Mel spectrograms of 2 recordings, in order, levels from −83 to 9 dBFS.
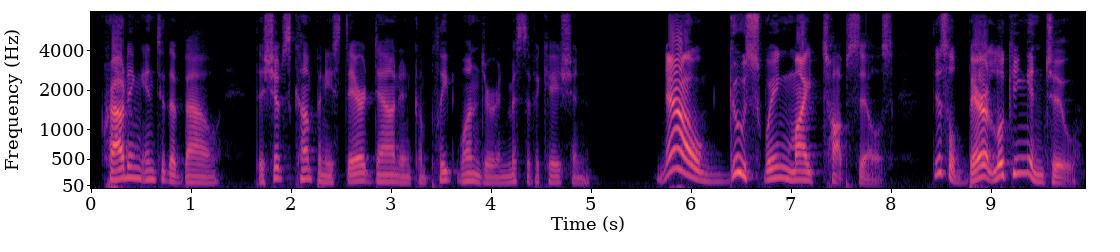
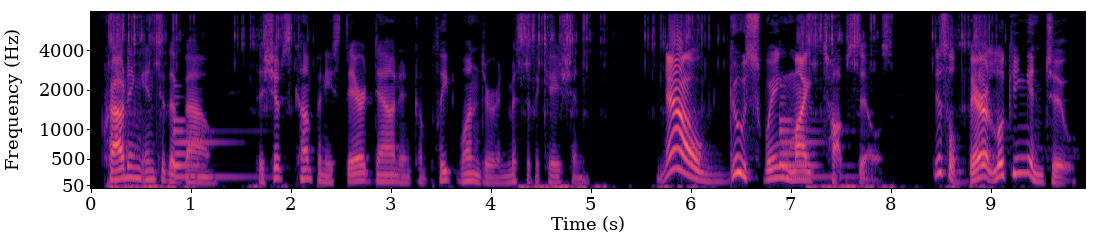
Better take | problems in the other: first | noise reduction (classical method spectral subtraction)

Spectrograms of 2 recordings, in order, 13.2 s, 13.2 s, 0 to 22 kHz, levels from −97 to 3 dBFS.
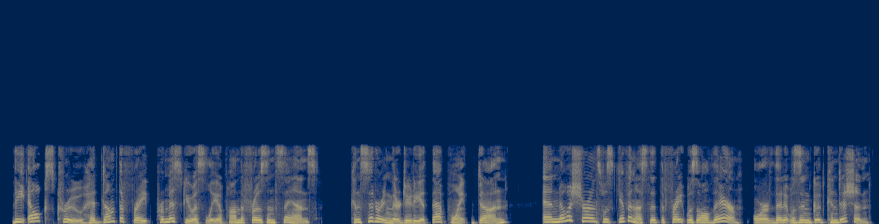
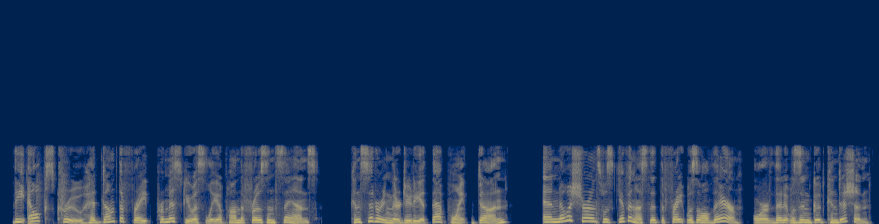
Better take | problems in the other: first | noise reduction (neural mask model DeepFilterNet 3)

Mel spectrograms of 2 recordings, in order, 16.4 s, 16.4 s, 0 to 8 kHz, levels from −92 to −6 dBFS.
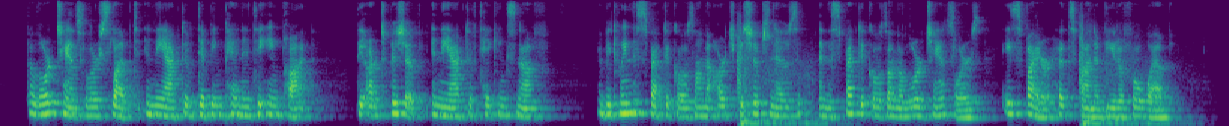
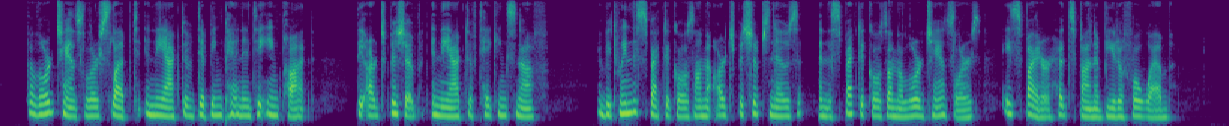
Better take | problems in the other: second | background sound (Explosion); 12 dB below the speech // room echo; dies away in 0.5 s

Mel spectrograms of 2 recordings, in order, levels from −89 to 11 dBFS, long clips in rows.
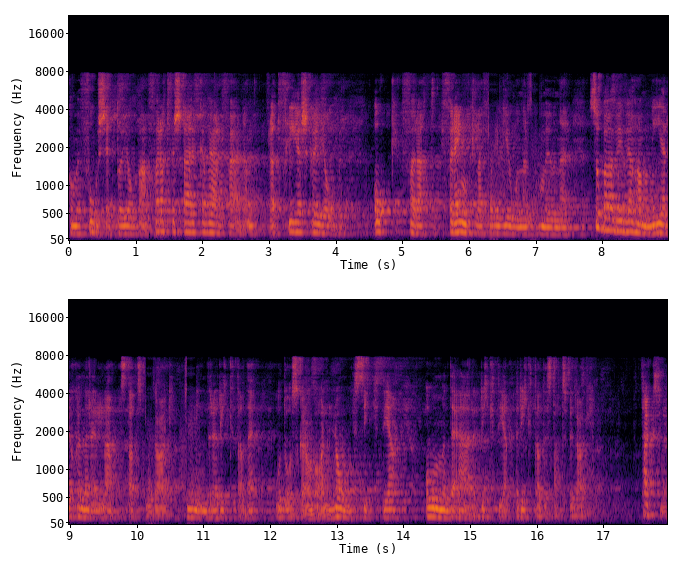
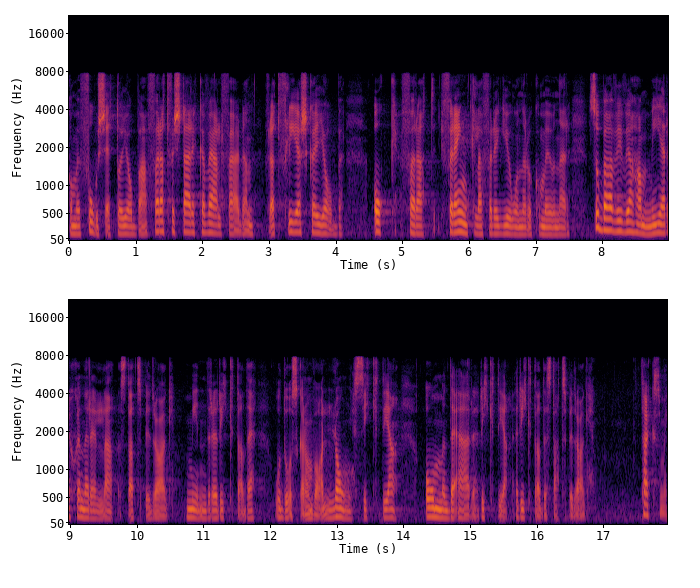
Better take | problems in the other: second | noise reduction (neural separator model SepFormer DNS4)

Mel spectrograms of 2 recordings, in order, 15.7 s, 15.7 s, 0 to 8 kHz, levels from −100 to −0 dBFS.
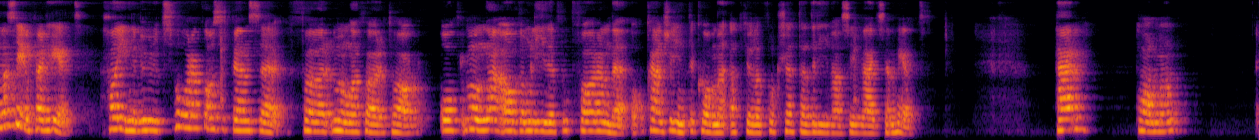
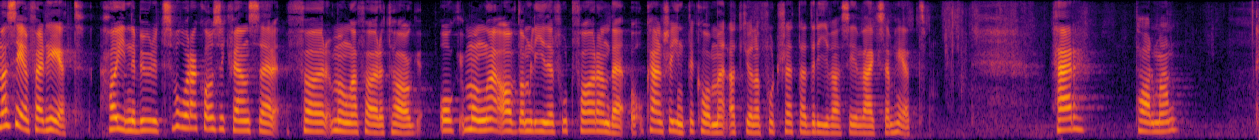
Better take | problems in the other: second | noise reduction (neural mask model DeepFilterNet 3)

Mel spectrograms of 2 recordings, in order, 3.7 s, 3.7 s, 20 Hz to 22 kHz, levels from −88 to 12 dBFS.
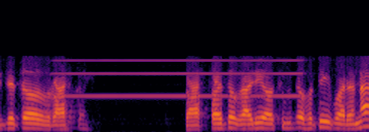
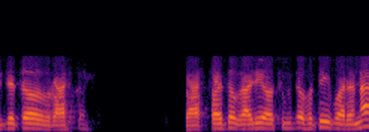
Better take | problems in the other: second | background sound (Bowed string instrument); 18 dB below the speech

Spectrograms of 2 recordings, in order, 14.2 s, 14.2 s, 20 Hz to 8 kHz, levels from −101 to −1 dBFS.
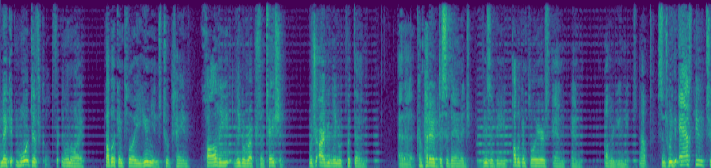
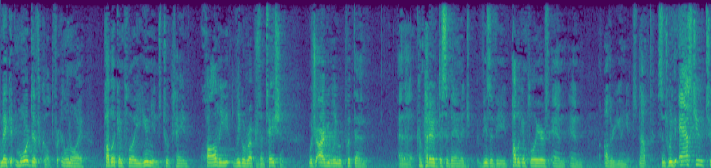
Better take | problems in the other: second | noise reduction (neural mask model RNNoise)

